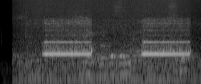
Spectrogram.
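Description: A telephone being dialed in a crowded cafe in Antakya, Turkey, for a call to a brother in Syria: two steady, mid-pitched electronic tones, each lasting about a second and separated by a short pause, sound clearly over a low background murmur.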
